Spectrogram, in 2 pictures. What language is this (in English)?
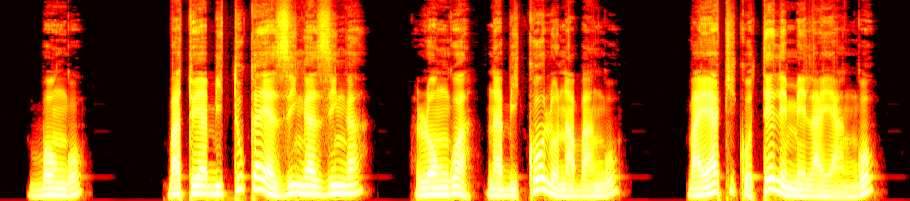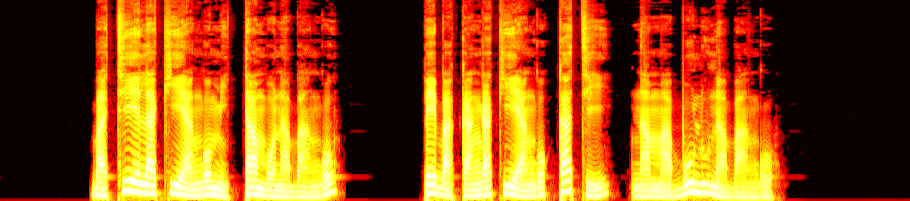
Lingala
